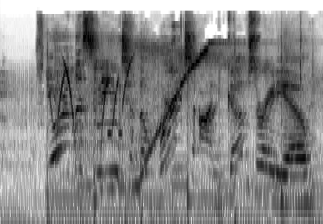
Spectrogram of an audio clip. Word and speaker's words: Wort: Not warts, not forts, not short.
